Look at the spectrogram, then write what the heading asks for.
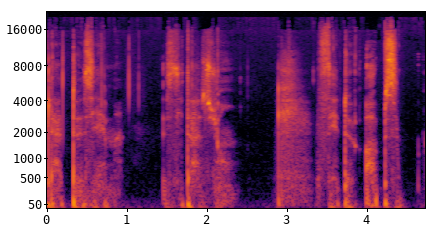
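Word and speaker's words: Hobbes: deuxème citation c'est de HS HS ça s'écrit h o b b e s il nous dit c'est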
